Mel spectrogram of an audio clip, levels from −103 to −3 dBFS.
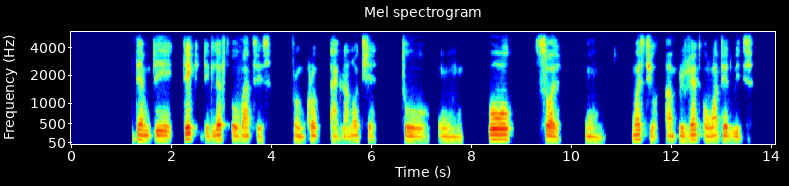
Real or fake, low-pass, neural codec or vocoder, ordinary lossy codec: fake; 5.4 kHz; codec, 16 kHz, 2 kbps, X-Codec, WavLM features, trained on Multilingual LibriSpeech; none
